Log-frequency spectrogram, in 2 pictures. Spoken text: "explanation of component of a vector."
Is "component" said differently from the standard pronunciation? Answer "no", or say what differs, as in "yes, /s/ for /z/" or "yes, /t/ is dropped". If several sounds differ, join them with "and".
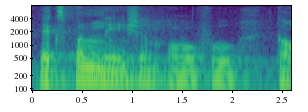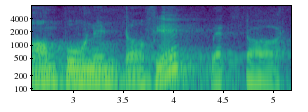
no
